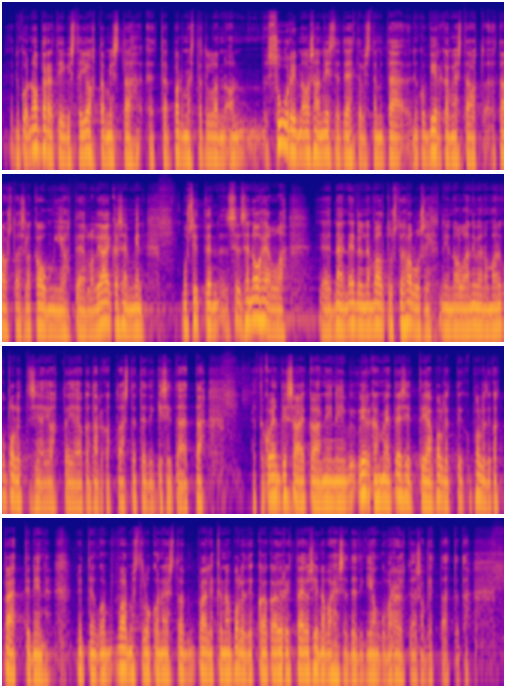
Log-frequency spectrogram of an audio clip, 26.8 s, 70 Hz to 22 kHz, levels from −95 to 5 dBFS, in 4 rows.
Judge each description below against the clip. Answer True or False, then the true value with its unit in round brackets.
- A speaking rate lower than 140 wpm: False (145 wpm)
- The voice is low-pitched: True (115 Hz)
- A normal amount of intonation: False (2.2 semitones)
